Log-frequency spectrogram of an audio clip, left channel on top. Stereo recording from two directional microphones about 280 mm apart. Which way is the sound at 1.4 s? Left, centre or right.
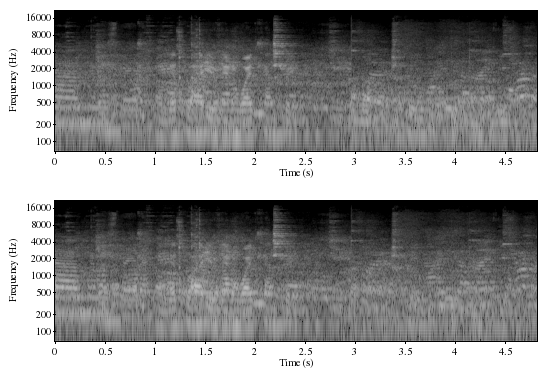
Centre.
